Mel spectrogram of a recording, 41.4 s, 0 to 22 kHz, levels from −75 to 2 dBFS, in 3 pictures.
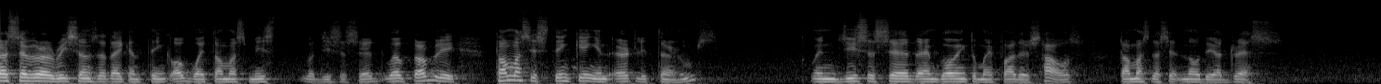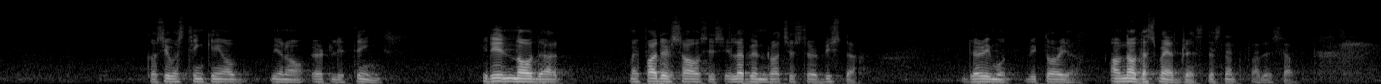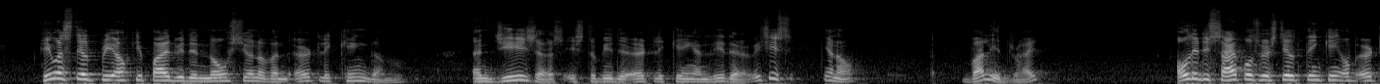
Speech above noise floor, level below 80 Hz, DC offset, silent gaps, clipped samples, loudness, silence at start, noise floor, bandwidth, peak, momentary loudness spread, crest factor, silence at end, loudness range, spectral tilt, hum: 33 dB; -54 dBFS; under 0.1%; none; under 0.1%; -28 LUFS; 0 s; -60 dBFS; 15 kHz; -6 dBFS; 16 LU; 22 dB; 0 s; 10 LU; -7 dB/octave; none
